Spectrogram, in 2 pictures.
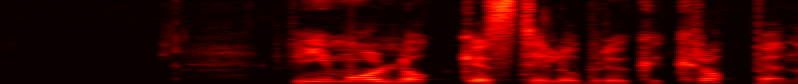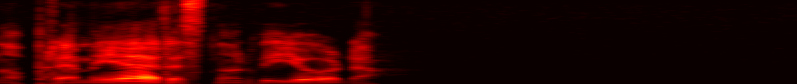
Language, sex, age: Norwegian, male, 29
